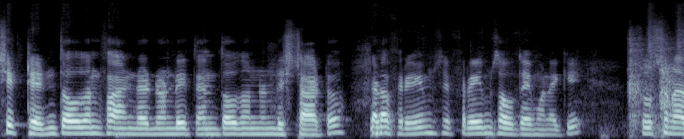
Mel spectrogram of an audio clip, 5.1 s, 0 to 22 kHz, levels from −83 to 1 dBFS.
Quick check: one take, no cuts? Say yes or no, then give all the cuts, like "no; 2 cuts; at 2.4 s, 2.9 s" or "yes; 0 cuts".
no; 1 cut; at 2.6 s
